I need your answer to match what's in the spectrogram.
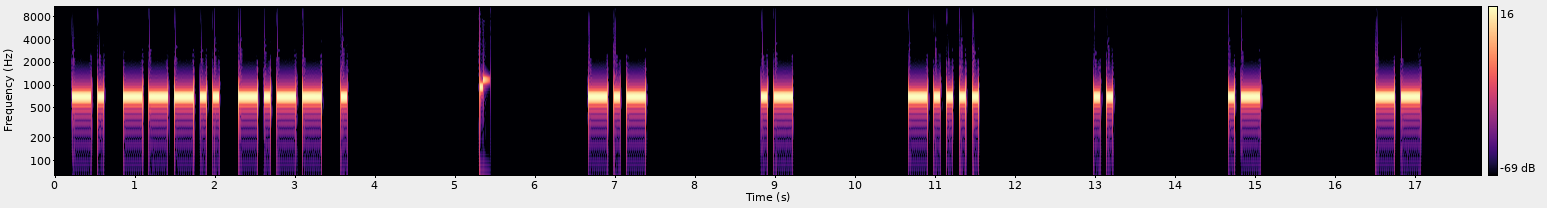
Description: Morse code, heard as a keyed tone, about 15 wpm, spaced as for 7 wpm, 700 Hz. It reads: N8YE KA6IAM
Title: USA Call Signs - 6x Character Spacing - 15wpm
